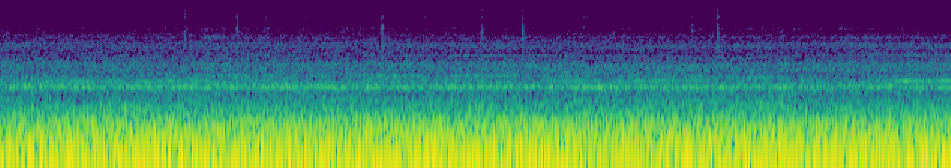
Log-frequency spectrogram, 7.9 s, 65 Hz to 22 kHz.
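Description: Steady cabin rumble inside an Airbus A321-200 airliner on descent: engine and airflow noise with a faint steady whine running through it, a second, slightly higher whine joining near the end.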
